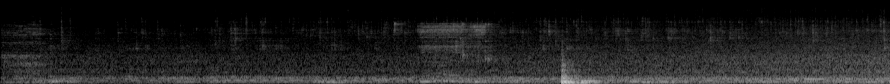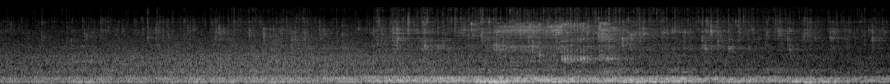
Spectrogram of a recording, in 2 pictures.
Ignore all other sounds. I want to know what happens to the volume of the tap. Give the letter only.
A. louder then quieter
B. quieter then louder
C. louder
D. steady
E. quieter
C.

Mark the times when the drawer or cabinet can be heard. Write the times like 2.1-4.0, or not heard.
5.6-6.0.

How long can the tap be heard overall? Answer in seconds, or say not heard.
18 s.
